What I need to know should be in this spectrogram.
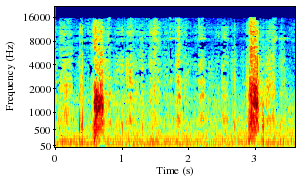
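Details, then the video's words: Yorkshire Terrier barking during a ball game: two short, sharp, loud barks a little over two seconds apart, with quiet rustling and faint panting between them. "Woof Woof Ball Game Yorkshire Terrier"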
